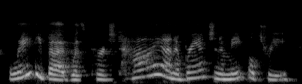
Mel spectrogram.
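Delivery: lively, sing-song storybook delivery; animated picture-book narration; story reading to children. A narrator's reading. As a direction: read it to little ones with big pitch swings.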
